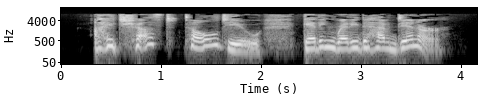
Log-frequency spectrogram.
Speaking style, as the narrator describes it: I laughed

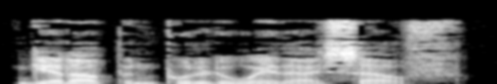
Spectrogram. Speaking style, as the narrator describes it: Pablo said

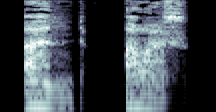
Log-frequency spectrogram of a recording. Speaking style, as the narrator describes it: Muazza added in a near whisper

